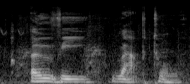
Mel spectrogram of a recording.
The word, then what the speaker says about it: Oviraptor: dinosaur names to say it has four syllables and you say it like this OV wrap tool don't forget to check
